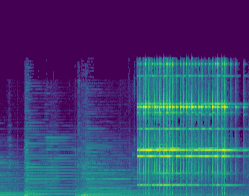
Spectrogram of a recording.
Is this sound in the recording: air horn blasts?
no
